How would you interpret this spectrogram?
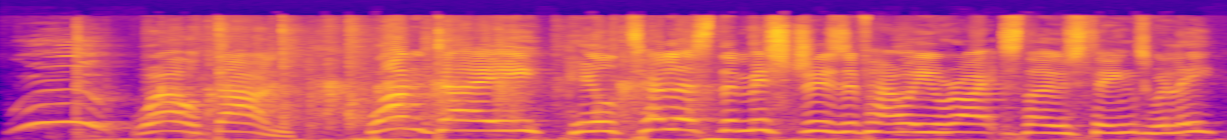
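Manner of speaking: high, loud cheering host; excited. Real, not acted. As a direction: burst out with delight. Host cheering after poem.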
